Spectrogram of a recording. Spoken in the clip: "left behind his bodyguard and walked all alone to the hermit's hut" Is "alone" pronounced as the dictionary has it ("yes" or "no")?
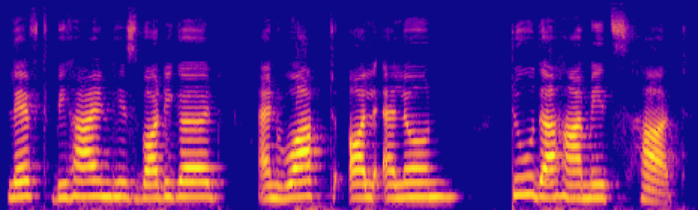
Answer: yes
